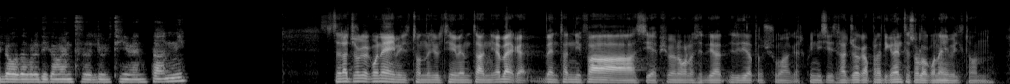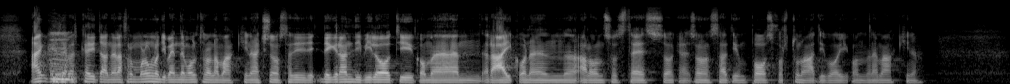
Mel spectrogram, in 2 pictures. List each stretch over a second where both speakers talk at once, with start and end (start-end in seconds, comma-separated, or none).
none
